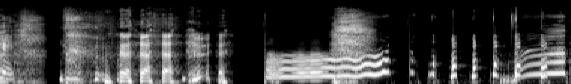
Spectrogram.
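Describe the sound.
A man imitates a chicken with his voice: choppy, rapid clucks, then long rising squawks like a hen's cackle. It is loud, with no other talking.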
